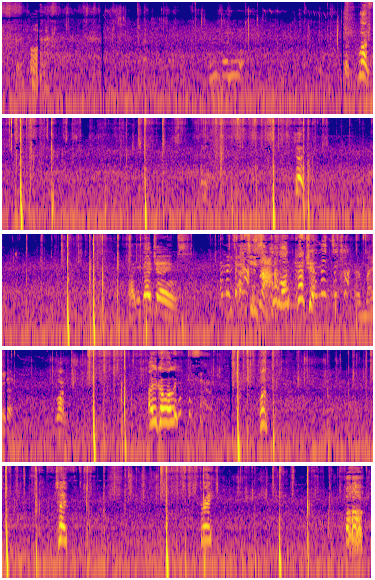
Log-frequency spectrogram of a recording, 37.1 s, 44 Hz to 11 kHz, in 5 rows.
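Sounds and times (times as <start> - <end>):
ball hitting goalkeeper gloves: 7.6 - 8.6, 11.8 - 13.7, 16.0 - 17.9, 24.0 - 24.9, 26.8 - 27.9, 29.6 - 30.5, 32.8 - 33.8
football being struck thuds: 7.6 - 8.6, 16.0 - 17.2, 24.0 - 24.9, 26.8 - 27.8, 32.8 - 33.8
football kicked: 7.6 - 8.6, 10.2 - 10.8, 11.8 - 13.7, 16.0 - 17.9, 24.0 - 24.9, 26.8 - 27.9, 29.6 - 30.5, 32.8 - 33.8, 35.1 - 36.0.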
